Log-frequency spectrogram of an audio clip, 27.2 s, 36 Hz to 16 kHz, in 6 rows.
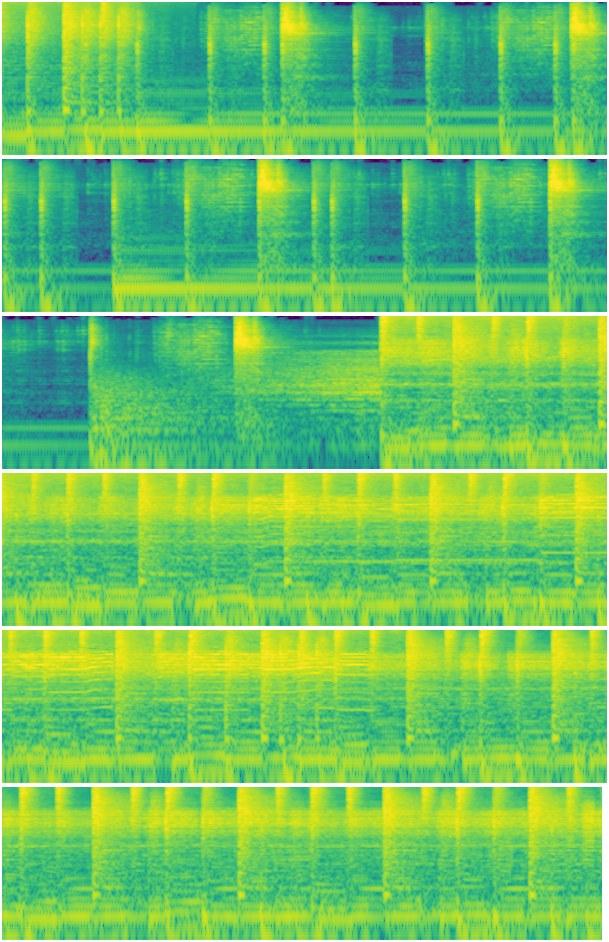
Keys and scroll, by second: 13.1 alt+space.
